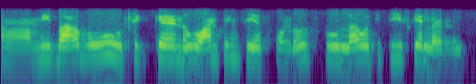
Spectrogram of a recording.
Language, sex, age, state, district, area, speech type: Telugu, female, 45-60, Telangana, Yadadri Bhuvanagiri, rural, conversation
